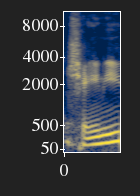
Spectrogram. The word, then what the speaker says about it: Cheney: and i'm assuming your last name is cheney is how you pronounce it yes yeah you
